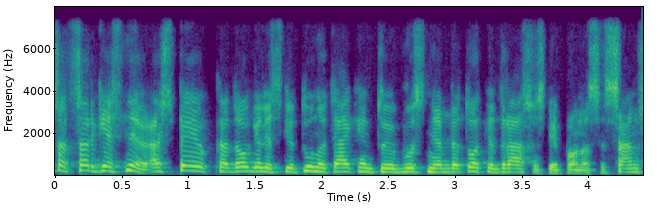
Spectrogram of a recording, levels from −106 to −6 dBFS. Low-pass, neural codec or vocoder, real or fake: 7.2 kHz; vocoder, 22.05 kHz, 80 mel bands, WaveNeXt; fake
